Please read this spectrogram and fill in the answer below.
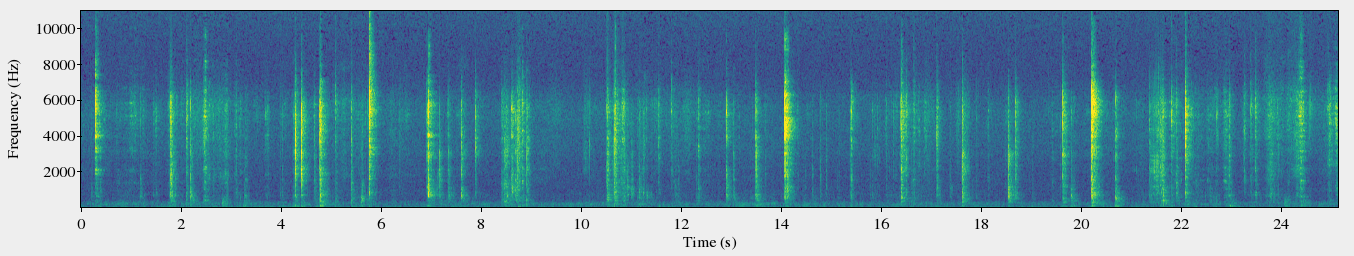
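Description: Irregular sharp plastic clicks, taps and rustling of computer cables and connectors being handled inside a desktop PC case, as an IDE ribbon cable's connector is pressed onto the motherboard header. The clicks come at uneven intervals, about one every second or so, some much louder than others.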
